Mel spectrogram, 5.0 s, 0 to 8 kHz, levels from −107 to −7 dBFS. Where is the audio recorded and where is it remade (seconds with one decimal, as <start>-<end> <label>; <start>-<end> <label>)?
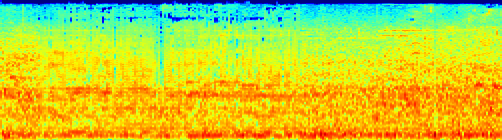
0.0-0.4 recorded; 0.4-3.0 remade; 3.0-5.0 recorded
